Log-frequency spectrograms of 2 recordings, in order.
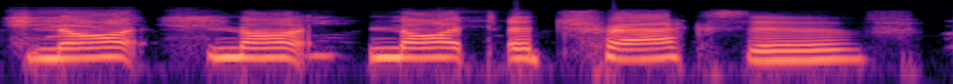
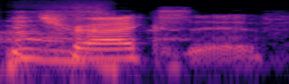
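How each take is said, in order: First: Not punched, slow; stress on not. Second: Attractive rising, questioning; attractive with rising tune. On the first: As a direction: hit the word not. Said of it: "correcting the word". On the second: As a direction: Attractive asked, rising at the end. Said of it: "echoing the word". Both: Real, not acted.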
